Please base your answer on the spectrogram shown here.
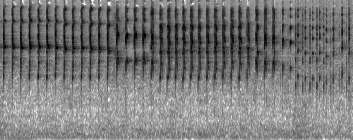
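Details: A fighter lovebird's long trilling 'ngekek', used to bait other lovebirds: loud, rapid, high-pitched pulses in a steady chain, breaking into a looser, fainter chatter near the end.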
